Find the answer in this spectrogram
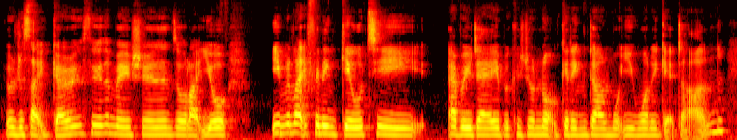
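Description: A young woman hosts a solo podcast in a chatty, encouraging way and leans on "like" as a filler. Her voice sits a little low for a woman. She sounds slightly stuffed up in the nose. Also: little pitch movement, moderate pace, a little mellow. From United Kingdom. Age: 20s. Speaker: podcast host. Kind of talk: casual solo podcast advice.

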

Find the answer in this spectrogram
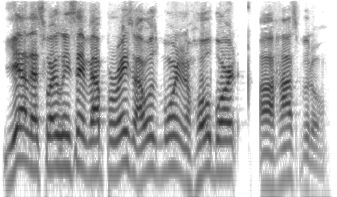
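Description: A man's voice: high voice, animated, fast talker, a bit bright, no echo, clean studio sound. An American man in his forties from Florida, hosting an interview in a casual, conversational way. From Florida, United States. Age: 40s. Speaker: interview host.

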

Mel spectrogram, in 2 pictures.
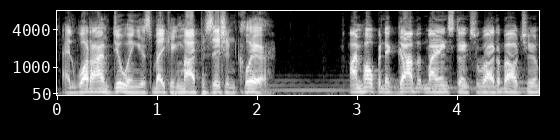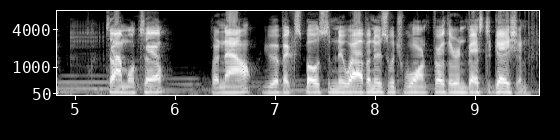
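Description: Stern male federal agency director, lowish forceful voice, formal and commanding, for sci-fi audio drama. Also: fairly even intonation, soft background music. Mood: firm, businesslike. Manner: formal, firm, commanding, measured. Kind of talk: science fiction audio drama acting.

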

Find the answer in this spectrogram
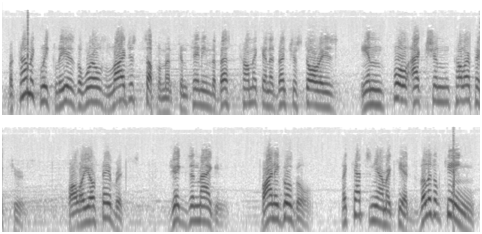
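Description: A man's voice: high voice, a little hiss or hum, low-quality recording. A male announcer narrating an old radio adventure serial in a dramatic, declamatory style.

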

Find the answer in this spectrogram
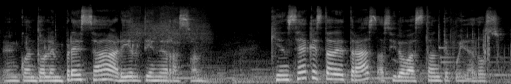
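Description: An actress playing an earnest rookie woman detective, narrating her case in a measured, formal way in an audio drama. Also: fairly low pitch, over music, lightly acted. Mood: businesslike. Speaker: narrator and lead character.

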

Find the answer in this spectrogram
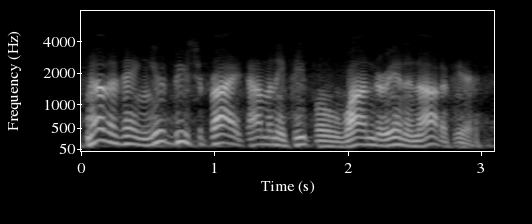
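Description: A kindly, middle-aged fire chief in a vintage radio serial. He talks in a folksy, fatherly way with small hesitations, in a fairly high male voice. The recording is thin and narrow, with noise underneath. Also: sing-song, fast. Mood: genial, easygoing. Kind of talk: old-time radio drama acting. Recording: tinny, noisy old radio recording.

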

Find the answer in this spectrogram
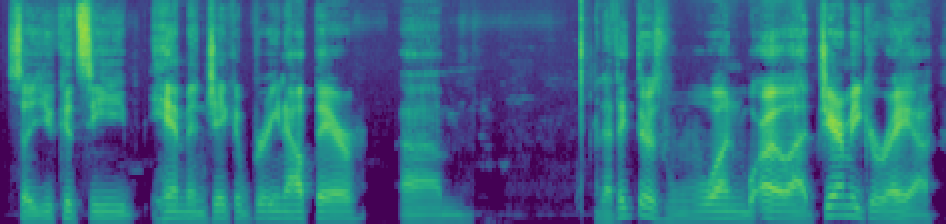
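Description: A man's voice: on the low side, unhurried, fairly bright tone, no room sound, clean studio sound. A man talking casually as a podcast guest, hesitant, with frequent ums and restarts. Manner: hesitant, lots of ums and repeated words.

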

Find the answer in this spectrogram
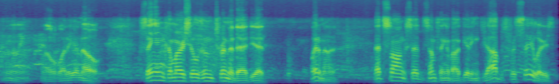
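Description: An actor playing a cool, easygoing undercover diver and investigator in an old-time radio drama, wry and laconic. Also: male voice, sits low, big pitch swings, moderate pace. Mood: wry, alert. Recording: slightly dull old radio recording.

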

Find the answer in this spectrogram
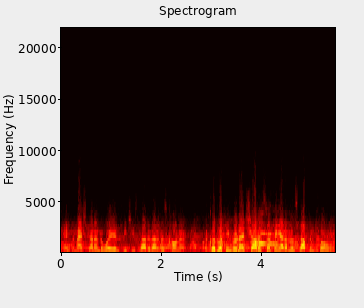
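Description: An actor playing a hard-boiled private detective in 1940s radio style, with an American accent and a grave, sardonic, clipped delivery. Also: male voice, fairly low pitch, expressive, quick pace, a loud crowd, lightly acted. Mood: wry, world-weary. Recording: noisy, muffled 1940s radio recording.

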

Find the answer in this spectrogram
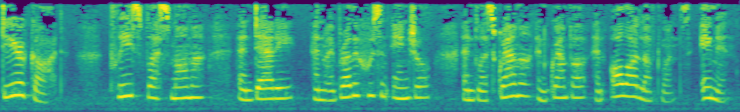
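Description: Curious little girl, high and unhurried, wide-eyed and trusting, radio drama with some background hiss. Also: warm tone. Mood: earnest. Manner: wide-eyed, earnest, childlike chatter. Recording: dull, noisy radio drama recording.

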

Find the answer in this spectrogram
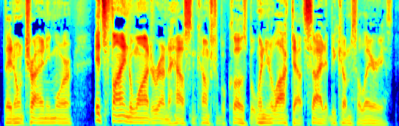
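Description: A man's voice: deep voice, fast, bright, forceful tone, no echo, clean studio sound. A man hosting a morning radio show, joking and laughing through casual banter.

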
